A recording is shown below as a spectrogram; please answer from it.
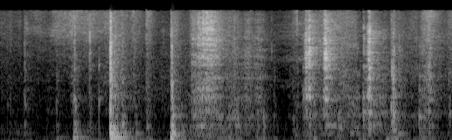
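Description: Printed cardboard diorama panels being handled and fitted together: a few sharp knocks in the first second, then lighter scraping and tapping near the end.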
